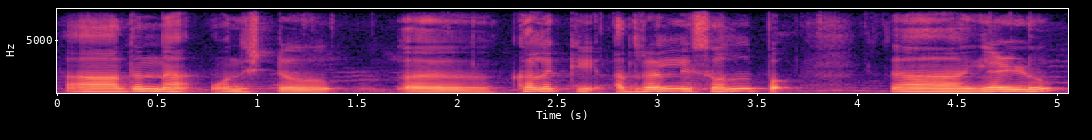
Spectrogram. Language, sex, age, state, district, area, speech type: Kannada, female, 60+, Karnataka, Koppal, rural, spontaneous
